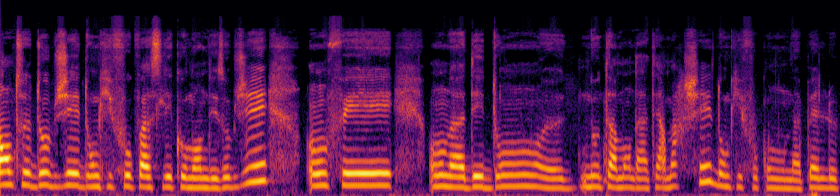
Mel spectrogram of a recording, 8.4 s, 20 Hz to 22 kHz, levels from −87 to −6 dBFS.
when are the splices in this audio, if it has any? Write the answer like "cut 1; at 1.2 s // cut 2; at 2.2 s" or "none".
cut 1; at 1.3 s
